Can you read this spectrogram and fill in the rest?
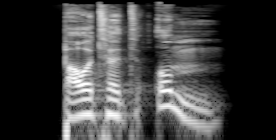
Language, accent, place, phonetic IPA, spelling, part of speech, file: German, Germany, Berlin, [ˌbaʊ̯tət ˈum], bautet um, verb, De-bautet um.ogg
- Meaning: inflection of umbauen: 1. second-person plural preterite 2. second-person plural subjunctive II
